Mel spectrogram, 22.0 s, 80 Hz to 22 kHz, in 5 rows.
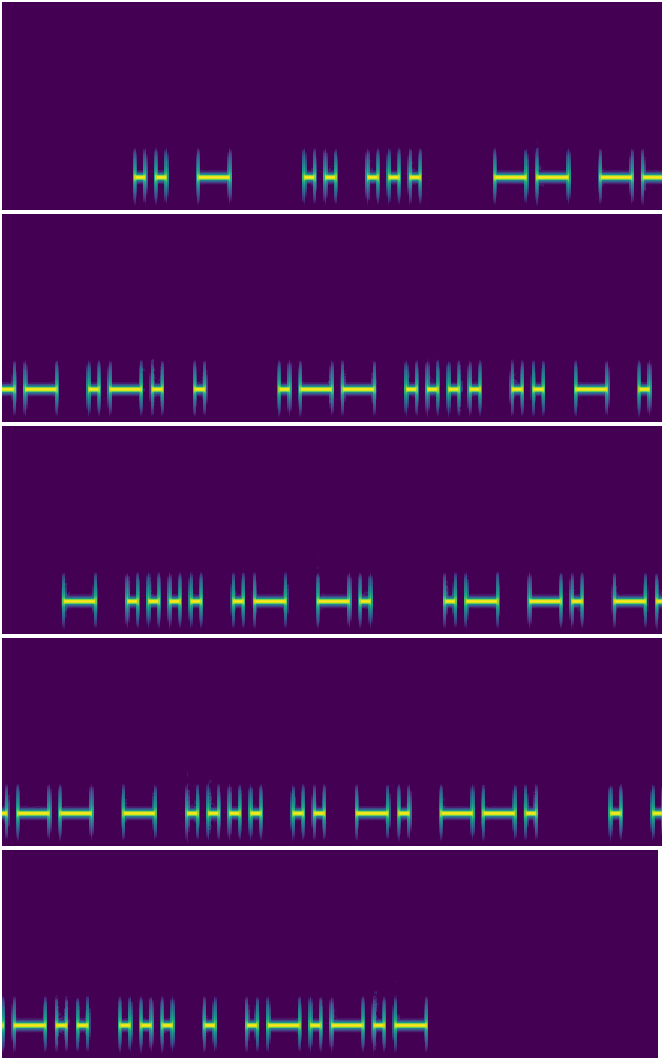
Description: Morse code, heard as a keyed tone, about 17 wpm, 700 Hz. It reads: IT IS MORE WHITE THAN ANYTHING ELSE.
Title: Sentences from Top 1000 Words - Review Part 1 - 17wpm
